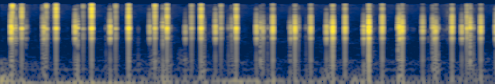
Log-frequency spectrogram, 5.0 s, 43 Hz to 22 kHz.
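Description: Long purple acrylic nails tap and scratch the metal-grilled capsule heads of a Tascam DR-05 handheld recorder, a plastic-bodied unit with two microphone capsules held upright on a table. Rapid, dry, bright clicks and crackly scratches come in close bursts, with a ringing tone around 2.2 kHz. A steady low hum sits underneath.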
